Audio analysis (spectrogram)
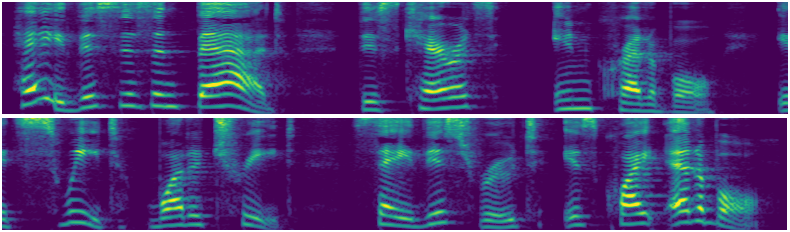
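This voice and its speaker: A woman voicing a picky young boy who is wary but easily amazed, with a wide-eyed, expressive manner, as in a storybook. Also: fairly high pitch, unhurried, few pauses, pitched above the performer's own voice. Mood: delighted.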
